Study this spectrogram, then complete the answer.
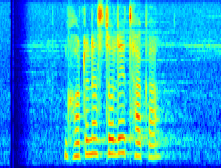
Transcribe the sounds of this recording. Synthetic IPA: ɡʱɔʈonast̪ʰɔlet̪ʰaka

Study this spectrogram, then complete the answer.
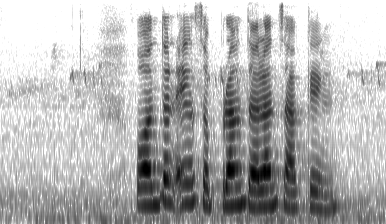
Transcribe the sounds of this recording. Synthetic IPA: wɔnt̪ɔnɪŋsəb̥ɾaŋd̪̥ä̤lansakɪŋ

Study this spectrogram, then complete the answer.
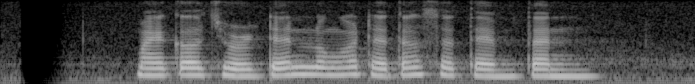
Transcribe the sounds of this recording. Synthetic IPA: majkəl̥d͡ʒɔrɖa̤nluŋɔɖ̥ä̤t̪əŋsət̪ɛmt̪ən

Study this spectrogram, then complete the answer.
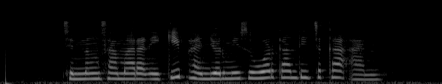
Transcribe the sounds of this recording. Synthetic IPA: d̥ʒ̥ə̤nəŋsamaɾanikib̥ä̤ɲd͡ʒʊrmisuwʊrkant̪it͡ʃəkaʔan

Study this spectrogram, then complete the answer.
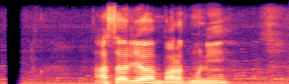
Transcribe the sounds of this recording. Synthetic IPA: asʌrjʌbʱʌɾʌt̪muni

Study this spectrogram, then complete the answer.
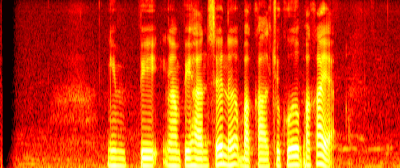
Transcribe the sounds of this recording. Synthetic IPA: iŋampiɦansənəbakalt͡ʃukʊlpakaja̰ʔ

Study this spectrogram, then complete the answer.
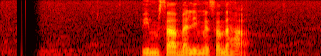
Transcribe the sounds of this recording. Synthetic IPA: ʋimsaːbælimesɐnd̪ʱɦa̰

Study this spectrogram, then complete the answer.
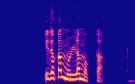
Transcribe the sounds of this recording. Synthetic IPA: ɪðɔkːɐmuɭːɐmɔkːɐ̰

